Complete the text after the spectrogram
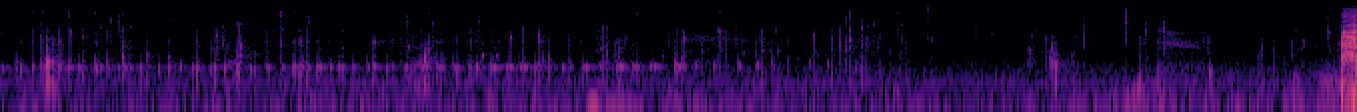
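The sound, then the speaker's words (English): Someone drinks a whole water bottle, with quiet gulps and soft plastic crinkles repeating over a steady low hum, ending in a louder clatter. Nobody speaks. “Let me get a drink of water real quick.”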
